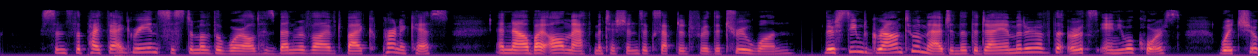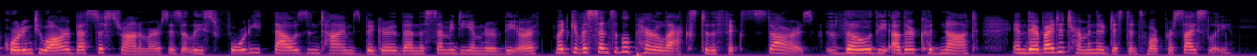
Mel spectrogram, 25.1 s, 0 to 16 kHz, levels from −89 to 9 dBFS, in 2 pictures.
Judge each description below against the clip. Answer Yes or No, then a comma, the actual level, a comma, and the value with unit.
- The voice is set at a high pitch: Yes, high, 210 Hz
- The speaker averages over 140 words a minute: Yes, average, 180 wpm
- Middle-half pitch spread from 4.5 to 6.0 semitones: No, average, 3.5 semitones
